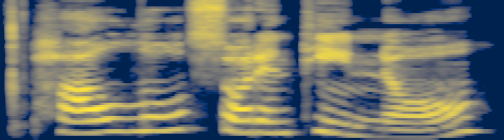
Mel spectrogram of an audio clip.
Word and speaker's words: Paolo Sorrentino: It was directed by a man named Paolo Sorrentino. I totally pronounced that with an Italian accent, just practicing my Italian for my listeners.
